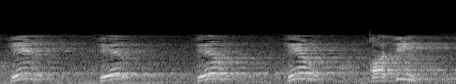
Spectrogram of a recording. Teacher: وقعت القاف بعد الراء الساكنة التي قبلها كسر والكسر أصلي فخمت الراء لاختلال الشرط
